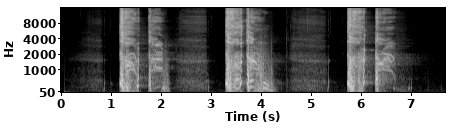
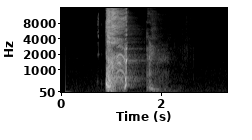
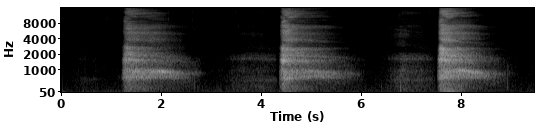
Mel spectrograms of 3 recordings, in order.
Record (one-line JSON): {"three_cough_length": "7.7 s", "three_cough_amplitude": 32766, "three_cough_signal_mean_std_ratio": 0.37, "cough_length": "3.3 s", "cough_amplitude": 10540, "cough_signal_mean_std_ratio": 0.28, "exhalation_length": "9.5 s", "exhalation_amplitude": 3163, "exhalation_signal_mean_std_ratio": 0.43, "survey_phase": "beta (2021-08-13 to 2022-03-07)", "age": "45-64", "gender": "Female", "wearing_mask": "No", "symptom_cough_any": true, "symptom_onset": "2 days", "smoker_status": "Never smoked", "respiratory_condition_asthma": false, "respiratory_condition_other": false, "recruitment_source": "REACT", "submission_delay": "1 day", "covid_test_result": "Negative", "covid_test_method": "RT-qPCR"}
